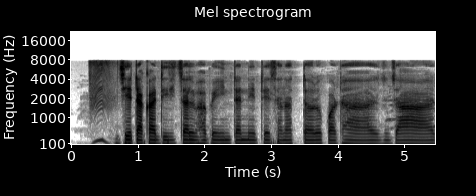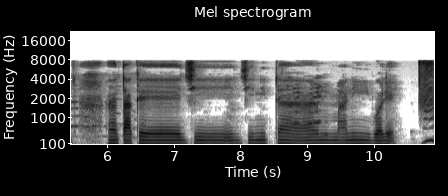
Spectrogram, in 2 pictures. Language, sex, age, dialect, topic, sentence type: Bengali, male, <18, Northern/Varendri, banking, statement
